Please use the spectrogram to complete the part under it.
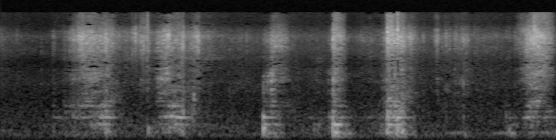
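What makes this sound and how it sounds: Gloved hands pull a draw knife along a solid debarked spruce softwood log resting on a sawbuck, scraping its surface. Each pull makes a short, bright, hissing scrape with a faint mid-pitched tone, separated by brief pauses.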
